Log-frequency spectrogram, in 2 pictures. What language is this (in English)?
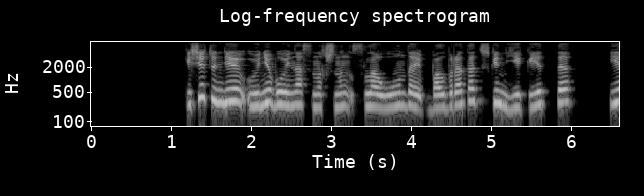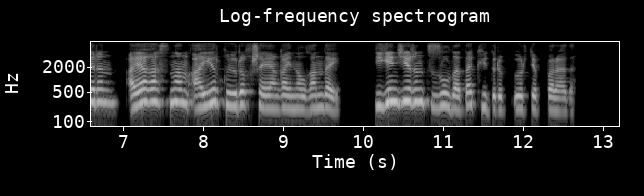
Kazakh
